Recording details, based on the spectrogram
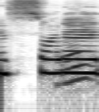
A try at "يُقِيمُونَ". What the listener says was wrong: यकी कहाँ से आ गई? युकी यहाँ पर पेश है. युकी.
